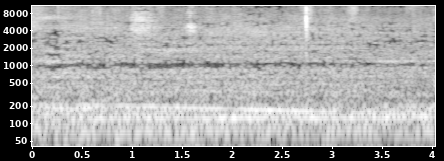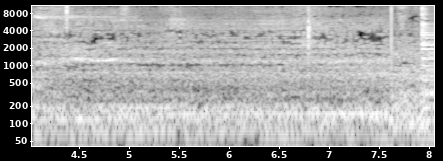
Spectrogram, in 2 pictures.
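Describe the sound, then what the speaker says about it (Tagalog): Steady road traffic rumbling past outdoors, a continuous low drone of cars and trucks close by that holds level throughout with no break. "Traffic be coming"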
